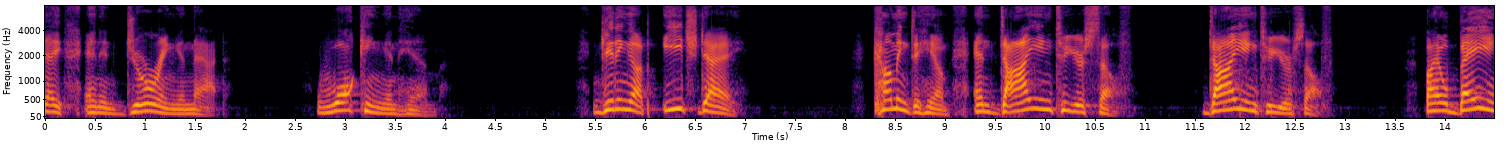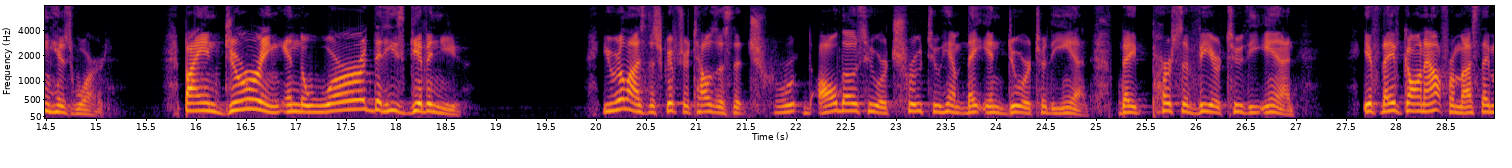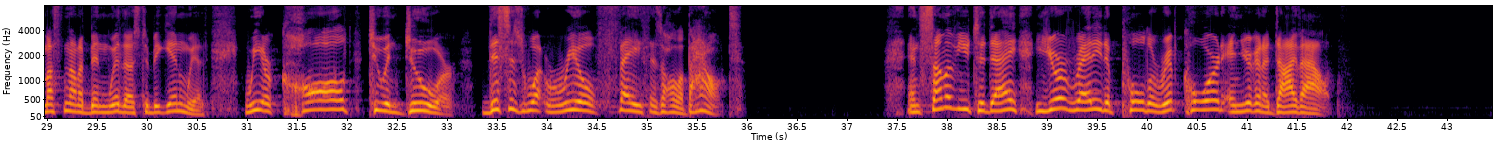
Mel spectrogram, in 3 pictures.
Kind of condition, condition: setting, large echoing room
